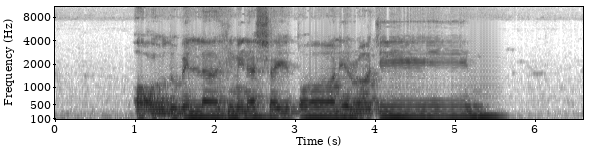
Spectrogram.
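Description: A man chants in a slow, melodic voice over an online call.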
